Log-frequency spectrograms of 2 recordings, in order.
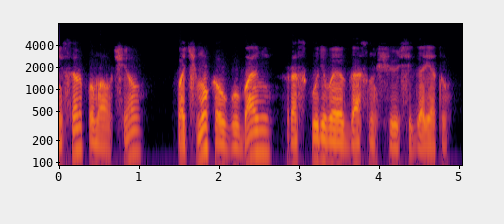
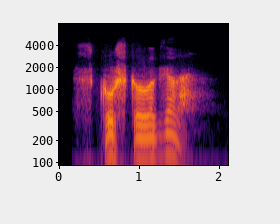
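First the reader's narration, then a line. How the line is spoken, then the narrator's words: Dejected voice. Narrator (Russian): спросил я упавшим голосом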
